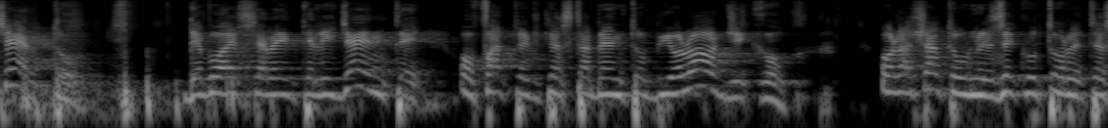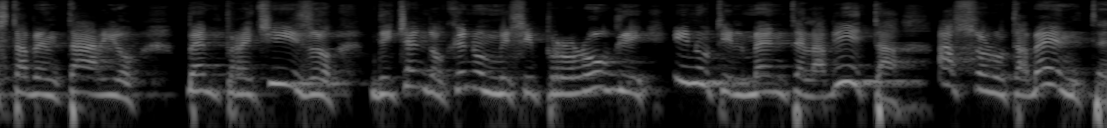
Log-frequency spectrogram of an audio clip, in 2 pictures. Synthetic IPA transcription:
t͡ʃɛrt̪o | d̪ɛːvoɛsːeɾeint̪elːid͡ʒɛnt̪eɔfːat̪ːoilt̪est̪ament̪objolɔːd͡ʒiko | ɔlːaʃːaːt̪ounezekut̪oːɾet̪est̪ament̪aːɾjobɛmpɾet͡ʃiːzod̪it͡ʃɛnd̪okenːʊmːisipɾoluːɡiːnut̪ilment̪elaviːt̪aasːolut̪ament̪e

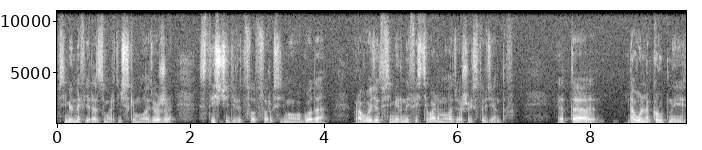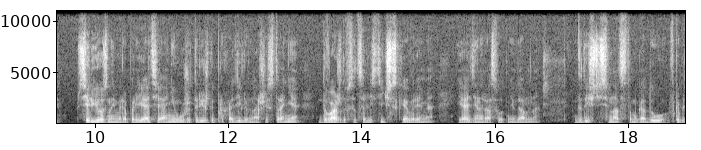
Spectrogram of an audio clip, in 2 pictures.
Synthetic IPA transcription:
fsʲɪmʲirnəjəfʲɪdʲɾat̪sjdʲɪməkɾɐtʲit͡ɕɪskəjəməlˠɐdʲo̞ʐɨst̪ɨsʲɪ̥t͡ɕɪdʲɪvʲɪt̪so̞t̪so̞ɾəksʲɪdʲmo̞vəɡo̞d̪ə | pɾɐvo̞dʲɪt̪fsʲɪmʲirnɨjfʲɪsʲtʲɪvalʲməlˠɐdʲo̞ʐɨɪst̪ʊdʲe̞nt̪ə̥f | ɛt̪ə | d̪ɐvo̞lʲnəkɾupnɨjə | sʲɪɾʲjo̞znɨjəmʲɪɾəpɾʲɪjætʲɪjəɐnʲiʊʐɛt̪ɾʲiʐd̪ɨpɾəxɐdʲilʲɪvnaʂəjst̪ɾɐnʲe̞ | d̪vaʐd̪ɨfsət̪sɨəlʲɪsʲtʲit͡ɕɪ̥skəjəvɾʲemʲə | iɐdʲinrasvo̞t̪nʲɪd̪avnə | vd̪vʲet̪isʲɪ̥t͡ɕɪ̥sʲɪmnat̪sɨ̥t̪əmɡɐd̪ufkəpʲɪ

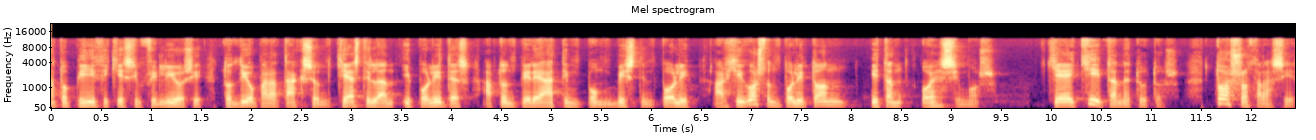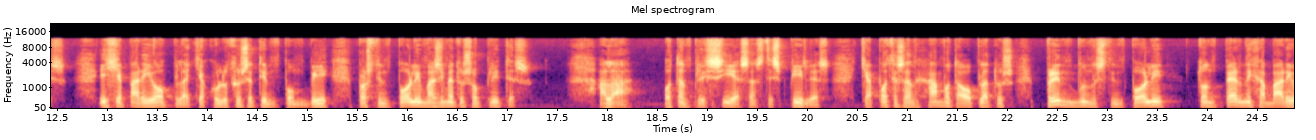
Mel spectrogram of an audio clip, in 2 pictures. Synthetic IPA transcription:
t̪o̞piiθice̞isiɱfilio̞sit̪o̞nðio̞pɐɾɐt̪ɐkse̞o̞ncee̞st̪ilɐnipo̞lit̪e̞sɐ̰pot̪o̞npiɾe̞ɐt̪impo̞mbist̪impo̞li | ɐ̰ɾçiɣo̞st̪o̞mpo̞lit̪o̞n | it̪ɐno̞e̞simo̞̰s | ce̞ːciːt̪ɐne̞t̪ut̪o̞st̪o̞so̞θɾɐsḭs | içe̞pɐɾio̞plɐ̰ce̞ɐko̞luθuse̞t̪impo̞mbipɾo̞st̪impo̞limɐzime̞t̪uso̞plit̪e̞s | ɐ̰lɐ̰ | o̞t̪ɐmplisiɐsɐnst̪ispile̞̰sce̞ɐpo̞θe̞sɐnxɐmo̞t̪ɐo̞plɐt̪uspɾinbunst̪impo̞li | t̪o̞npe̞ɾnixɐbɐɾi

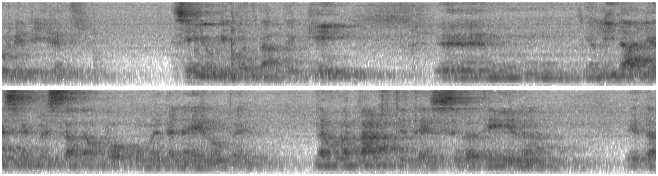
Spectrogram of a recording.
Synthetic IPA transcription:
rɪ̰d̪ḭːɾḛ | siɲːokikord̪anpekːɪ | lit̪aːljaɛsːɛmpɾɪst̪aːt̪aumpɔkːomepenɛːlope | d̪aunapart̪ɪt̪ɛslat̪ɛːla̰ | ed̪a

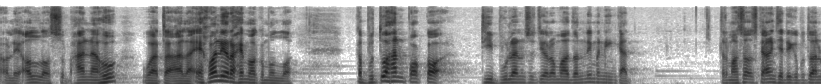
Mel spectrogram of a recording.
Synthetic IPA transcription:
ʔo̰lɛ̰hʔɑ̰lːɔhsubhanaɦuwat̪aʔa̰la̰ʔɪxwaniɾɑɦimakumulːɑh | kəbut̪uɦanpɔkɔʔ | d̥ibulansut͡ʃiɾomad̪ɔnniməniŋkat̪̚ː | ərmasʊk̚sə̥kaɾaŋd͡ʒadikəbut̪uɦan

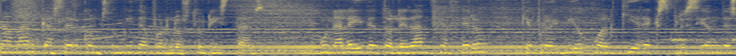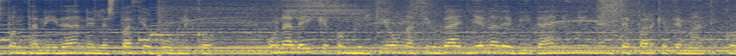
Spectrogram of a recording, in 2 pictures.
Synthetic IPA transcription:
namaɾkase̞ɾko̞nsumiðapo̞ɾlo̞st̪uɾist̪as | unale̞jðe̞t̪o̞le̞ɾan̟θjaθe̞ɾo̞ | ke̞pɾo̞iβjo̞kwalkje̞ɾe̞kspɾe̞sjo̞nd̪espo̞nt̪aneiðaene̞le̞spaθjo̞puβ̞liko | unale̞jke̞ko̞mbiɾt̪jo̞unaθiuwðaʎe̞nað̞e̞βiðaenunineɾt̪e̞paɾke̞t̪e̞mat̪iko

